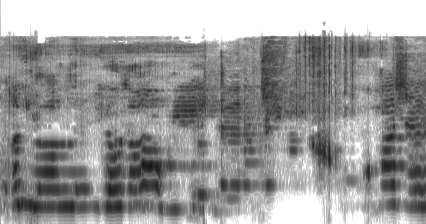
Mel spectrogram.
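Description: Background music with a sung melody moving in held, stepping notes, and a short burst of hissy noise a little before three seconds in.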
